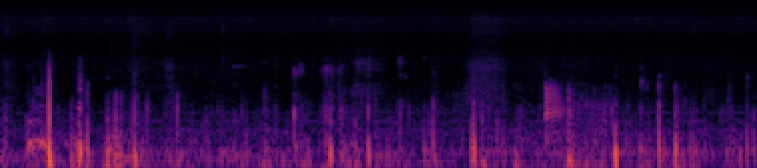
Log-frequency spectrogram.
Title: Stomach Growls at the darn video @JewlyanaHoltFunDay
